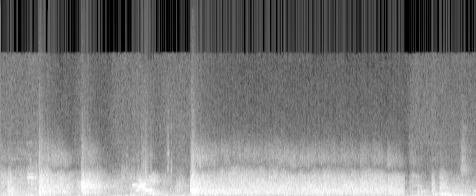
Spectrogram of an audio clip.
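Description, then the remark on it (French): Several sharp gunshots crack out in quick succession in a blocked street, then a loud, sustained wash of noise follows, with another burst near the end, all harsh. “Il y a de plus en plus de cris, de coups de feu.”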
